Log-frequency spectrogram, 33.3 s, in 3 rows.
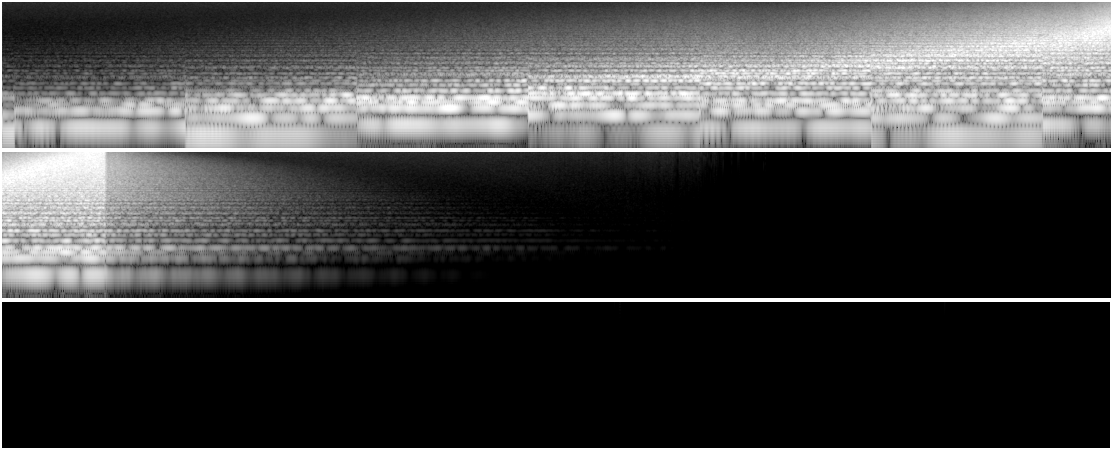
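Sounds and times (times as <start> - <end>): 
synth pad: 0.1 - 13.3.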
